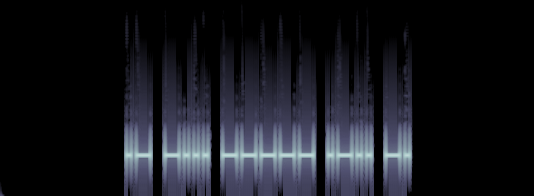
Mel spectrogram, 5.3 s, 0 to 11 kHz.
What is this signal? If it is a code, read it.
Morse code, heard as a keyed tone, about 25 wpm, 700 Hz. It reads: AB0LN
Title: USA Call Signs - 5 Characters - 4x Character Spacing - 25wpm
